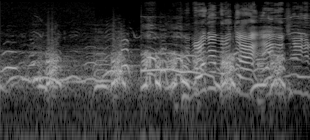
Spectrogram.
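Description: Sled huskies on an Arctic road in Norway bark and yelp in quick overlapping bursts, close and excited, several dogs calling at once.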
